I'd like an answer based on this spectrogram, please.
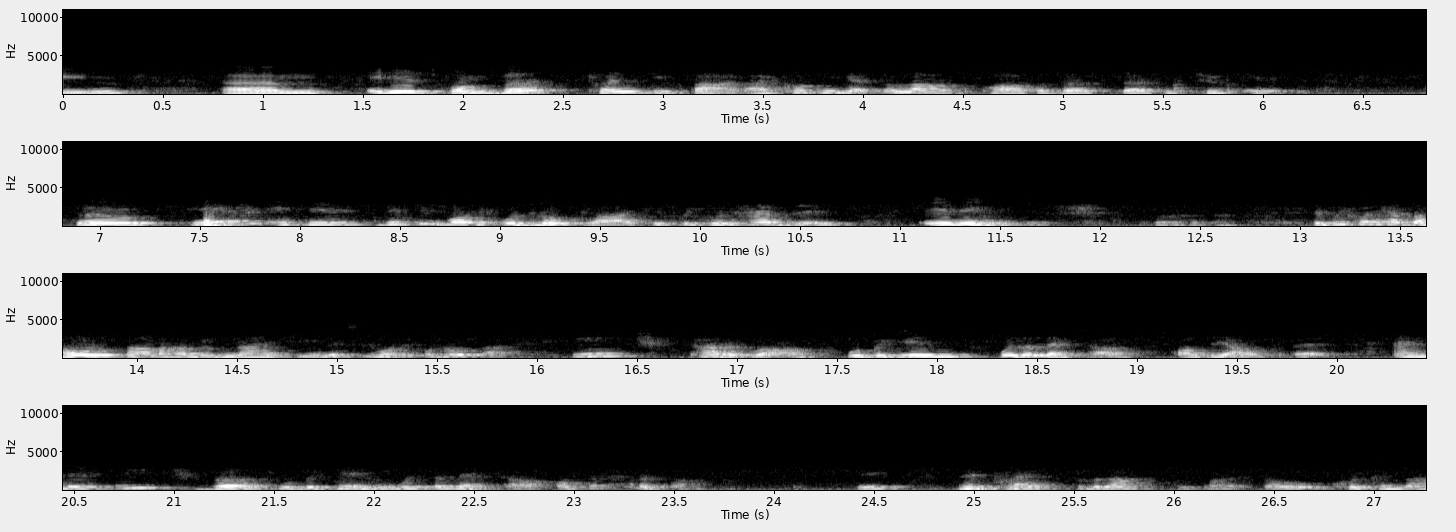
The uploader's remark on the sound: Audio quality is very poor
